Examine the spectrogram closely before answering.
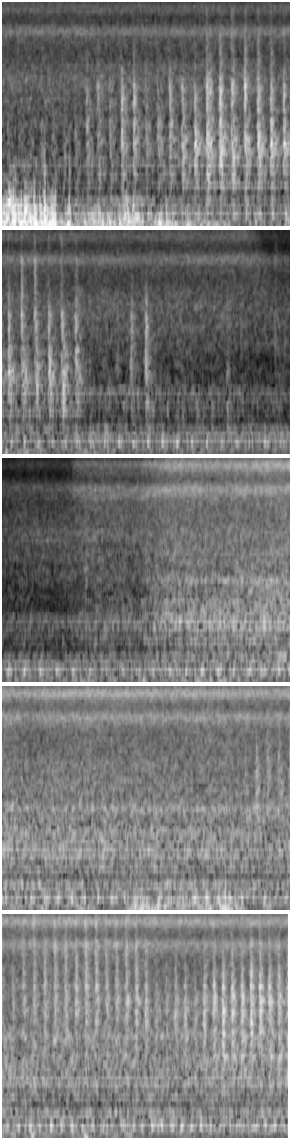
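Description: A machine's spinning wheel whirs steadily nearby.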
